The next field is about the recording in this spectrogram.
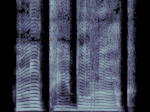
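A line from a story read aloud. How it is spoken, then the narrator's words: Dazed drawl. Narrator (Russian): протянула Настя, приходя в себя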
